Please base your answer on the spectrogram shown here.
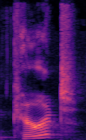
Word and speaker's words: caret: That's the little guy on the 6 key called the caret, not like the vegetable.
